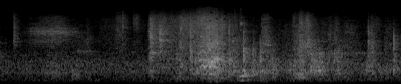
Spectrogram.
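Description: A large sheet of paper rustling and crackling as it is handled, in a run of brisk bursts that is loudest around the middle.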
